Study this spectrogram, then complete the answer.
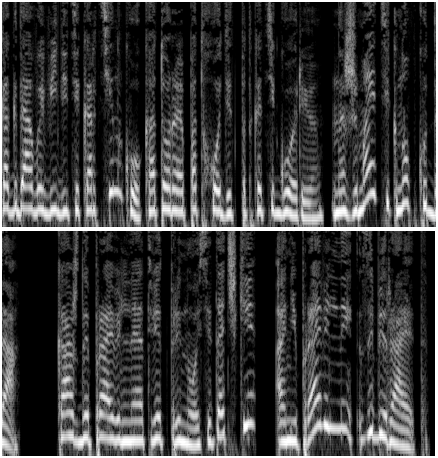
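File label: Russian, General; GoLocalise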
